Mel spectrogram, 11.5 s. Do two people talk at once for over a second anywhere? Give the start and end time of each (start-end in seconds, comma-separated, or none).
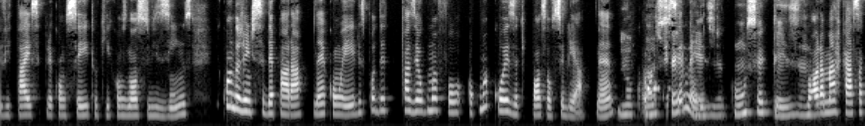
8.2-9.7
